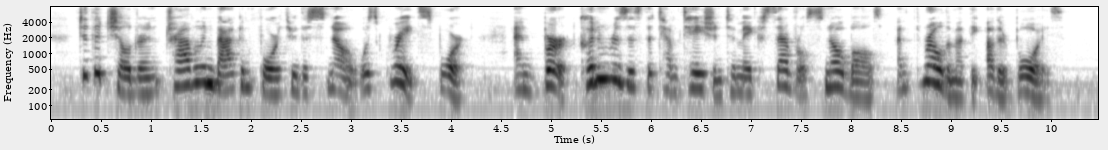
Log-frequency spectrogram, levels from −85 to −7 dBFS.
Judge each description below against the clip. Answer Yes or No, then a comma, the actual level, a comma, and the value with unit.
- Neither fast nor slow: Yes, average, 170 wpm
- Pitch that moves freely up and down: Yes, wide, 5.8 semitones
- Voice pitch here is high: Yes, high, 205 Hz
